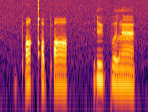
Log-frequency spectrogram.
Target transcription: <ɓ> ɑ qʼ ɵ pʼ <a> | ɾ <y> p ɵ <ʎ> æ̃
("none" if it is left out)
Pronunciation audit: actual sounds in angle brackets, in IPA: pʼ, ɑ, y, l

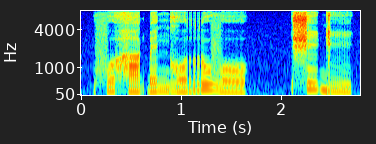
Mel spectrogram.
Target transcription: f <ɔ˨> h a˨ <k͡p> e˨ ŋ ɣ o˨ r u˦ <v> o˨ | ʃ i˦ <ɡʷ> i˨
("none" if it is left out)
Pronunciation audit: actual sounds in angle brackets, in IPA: ʊ˨, k͡p, v, ɡ

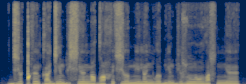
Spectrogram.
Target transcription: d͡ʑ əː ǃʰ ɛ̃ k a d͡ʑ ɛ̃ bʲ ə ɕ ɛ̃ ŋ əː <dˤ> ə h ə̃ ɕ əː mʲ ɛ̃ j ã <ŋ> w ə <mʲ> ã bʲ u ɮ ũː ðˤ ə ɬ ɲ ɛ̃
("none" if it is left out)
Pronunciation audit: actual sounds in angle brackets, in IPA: dˤ, ɲ, bʲ

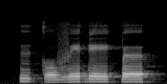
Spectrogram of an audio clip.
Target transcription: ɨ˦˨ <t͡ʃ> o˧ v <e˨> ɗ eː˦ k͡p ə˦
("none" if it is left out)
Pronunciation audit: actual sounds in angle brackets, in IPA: k, e˦

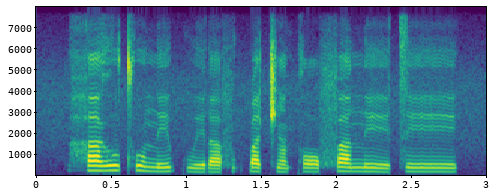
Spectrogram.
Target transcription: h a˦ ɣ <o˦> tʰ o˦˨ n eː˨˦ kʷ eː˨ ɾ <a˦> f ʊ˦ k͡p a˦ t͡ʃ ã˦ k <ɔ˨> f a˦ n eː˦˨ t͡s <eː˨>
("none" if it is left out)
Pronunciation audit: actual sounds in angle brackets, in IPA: o˦, a˨, ɔ˦, eː˦

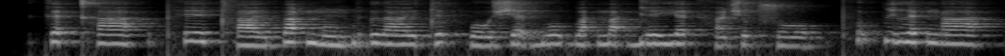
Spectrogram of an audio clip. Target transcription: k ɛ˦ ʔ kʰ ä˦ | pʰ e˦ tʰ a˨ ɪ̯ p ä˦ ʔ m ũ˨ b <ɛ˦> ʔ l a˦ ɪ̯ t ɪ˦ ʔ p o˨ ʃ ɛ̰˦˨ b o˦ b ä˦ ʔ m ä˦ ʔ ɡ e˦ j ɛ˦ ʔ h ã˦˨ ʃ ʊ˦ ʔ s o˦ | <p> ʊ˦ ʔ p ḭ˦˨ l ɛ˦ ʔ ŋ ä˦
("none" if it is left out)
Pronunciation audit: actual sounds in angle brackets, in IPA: ɪ˦, pʰ

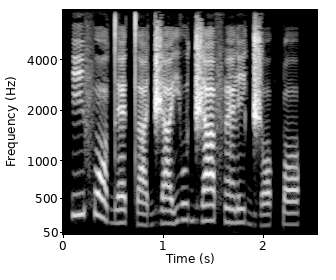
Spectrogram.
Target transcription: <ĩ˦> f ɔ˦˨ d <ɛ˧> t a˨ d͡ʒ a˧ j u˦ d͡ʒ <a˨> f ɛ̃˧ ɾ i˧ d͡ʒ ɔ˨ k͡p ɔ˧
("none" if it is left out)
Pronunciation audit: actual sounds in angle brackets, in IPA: i˦, ɛ˨, a˦

